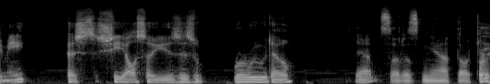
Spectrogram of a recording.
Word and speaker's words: Warudo: Okay, so you use Warudo to, or Warudo, however you want to say it. I'm not the expert. I'm actually the worst. No, you actually said it right.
